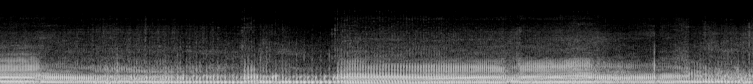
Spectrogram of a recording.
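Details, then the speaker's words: Apollo DBX-18 dirt bike after replacing shredded transmission main and counter shaft gears and case, cylinder and head gaskets: single-cylinder revs climb and dip cleanly at each shift through all gears, no grinding or rattling; normal running and shifting. "Shifts out through all the gears just like it should. Hit a couple jumps on it. It's good to go."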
